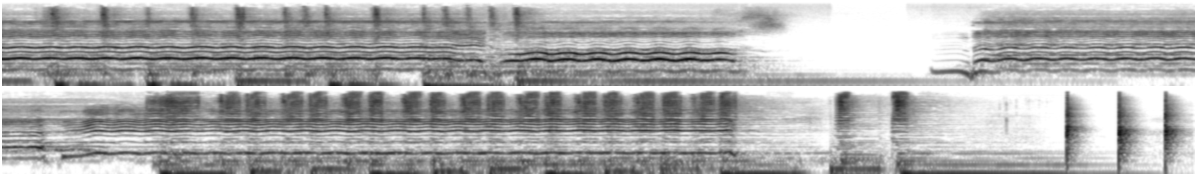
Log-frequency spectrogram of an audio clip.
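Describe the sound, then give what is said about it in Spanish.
A Mexican song plays loud, a vibrato-rich melody over a bouncing bass line, briefly thinning out partway through before returning full and ending on a few sharp accents. It is played on a radio program, shared by a listener from Metepec, State of Mexico, to Brisbane, Australia. “desde la ciudad de Metepec, Estado de México, y compartiéndonos esta canción hasta Brisbane, Australia.”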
